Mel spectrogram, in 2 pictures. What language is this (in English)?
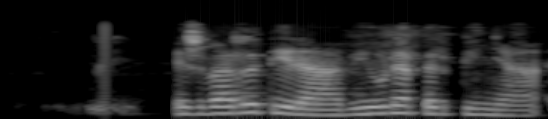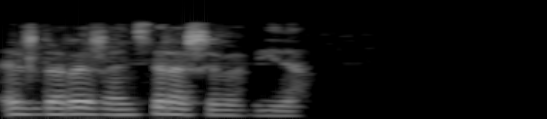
Catalan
